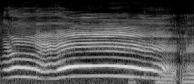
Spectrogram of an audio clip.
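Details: A single sustained, strong high-pitched cry from a poorly, chesty infant girl with a cough, heard during a GP throat examination.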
